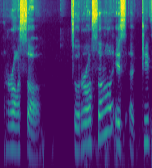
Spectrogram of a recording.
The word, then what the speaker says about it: rasa: The deep feeling we write in Bahasa Indonesia is rasa, but in Javanese language, we pronounce it with roso.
